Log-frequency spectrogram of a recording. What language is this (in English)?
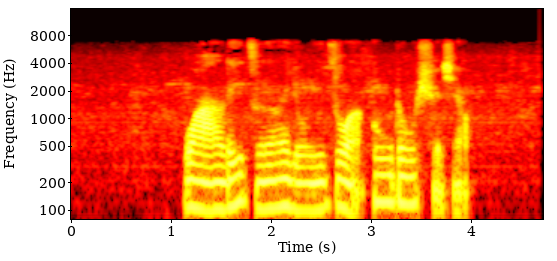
Chinese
